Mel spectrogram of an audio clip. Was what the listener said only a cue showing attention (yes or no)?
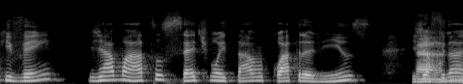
yes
